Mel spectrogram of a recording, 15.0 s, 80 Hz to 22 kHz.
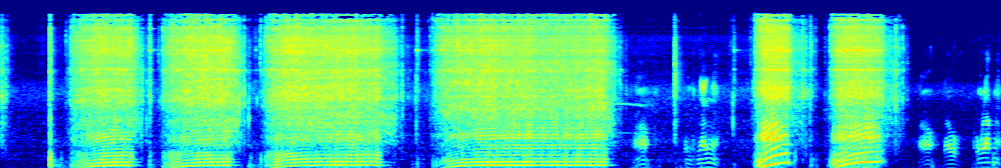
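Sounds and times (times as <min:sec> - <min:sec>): cordless drill motor whining: 0:01.0 - 0:09.3, 0:11.3 - 0:13.6.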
